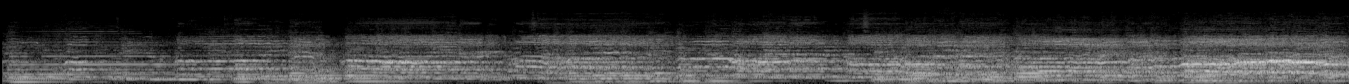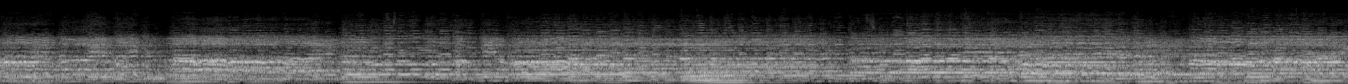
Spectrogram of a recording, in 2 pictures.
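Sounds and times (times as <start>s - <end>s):
chorus singing: 0.0s - 26.9s.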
